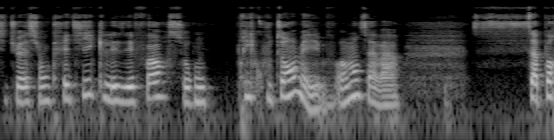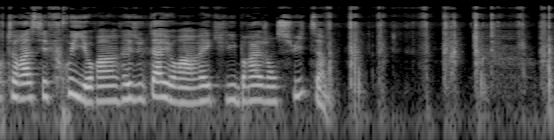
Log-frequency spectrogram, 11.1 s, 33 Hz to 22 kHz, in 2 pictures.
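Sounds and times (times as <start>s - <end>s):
cards being shuffled: 8.7s - 11.0s.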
